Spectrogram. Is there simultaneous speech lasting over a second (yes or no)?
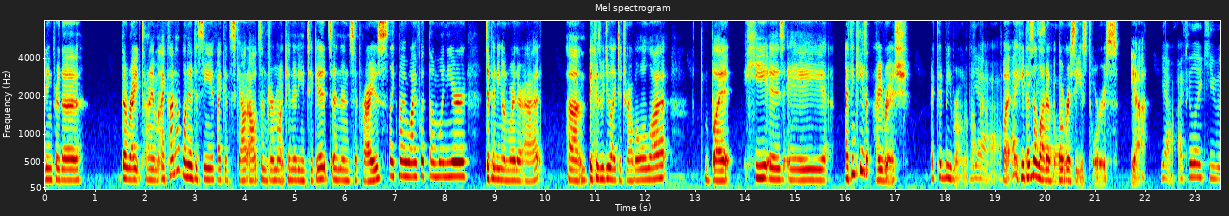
yes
